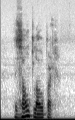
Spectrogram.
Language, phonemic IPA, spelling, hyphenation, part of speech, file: Dutch, /ˈzɑntˌloː.pər/, zandloper, zand‧lo‧per, noun, Nl-zandloper.ogg
- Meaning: 1. hourglass, egg timer 2. synonym of strandplevier 3. synonym of strandleeuwerik 4. a tiger beetle of the subfamily Cicindelinae, in particular one of the genus Cicindela 5. a protective ship part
